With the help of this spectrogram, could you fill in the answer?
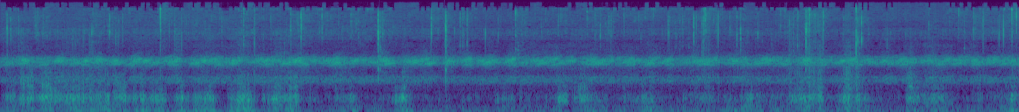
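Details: Outdoor frog chorus with a continuous high, even trill under a scatter of irregular low crackles and clicks that recall a wood fire; no other clear sounds.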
